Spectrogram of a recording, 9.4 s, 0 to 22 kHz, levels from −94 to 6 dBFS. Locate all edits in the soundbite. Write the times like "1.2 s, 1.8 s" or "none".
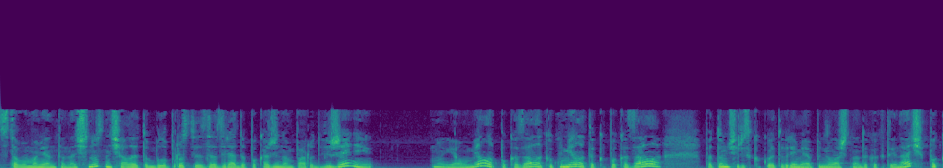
none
